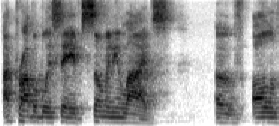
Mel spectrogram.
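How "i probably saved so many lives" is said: usual speaking voice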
